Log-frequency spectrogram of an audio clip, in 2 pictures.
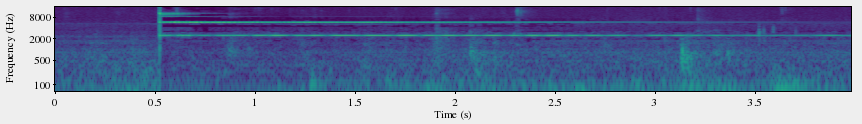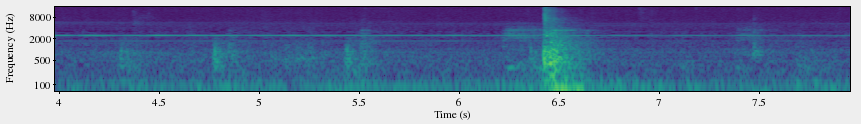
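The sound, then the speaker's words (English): A single bright meditation bell is struck once during a meditation class and its clear, pure tone rings on, slowly fading over several seconds amid faint background noises and a brief soft knock. “So keep trying to follow the vibration of the bell and differentiate it from all the sound outside in the room and in the hallway behind us.”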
